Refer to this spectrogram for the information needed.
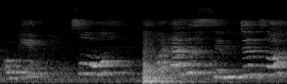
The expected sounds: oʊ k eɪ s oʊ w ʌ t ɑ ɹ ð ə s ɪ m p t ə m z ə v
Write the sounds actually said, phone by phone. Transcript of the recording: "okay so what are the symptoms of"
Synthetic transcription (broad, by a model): oʊ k eɪ s oʊ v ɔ t ɑ ɹ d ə s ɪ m t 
